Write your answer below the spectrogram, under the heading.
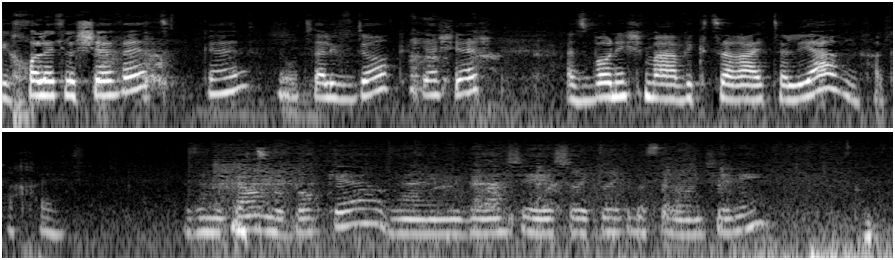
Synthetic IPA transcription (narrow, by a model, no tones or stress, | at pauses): jeχo̞letlaʃevet | kenaniʁot͡salivdo̞kjeʃjeʃazbo̞niʃmabikt͡saʁaetaljavleχakʰaχe | azemikanbabo̞ke̞ʁveanimeɡalaʃejeʃʁetʁikbasalonʃeli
